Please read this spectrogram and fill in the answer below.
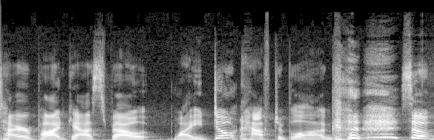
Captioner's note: laughs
